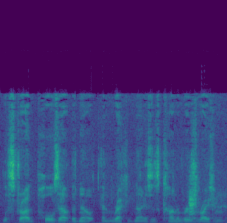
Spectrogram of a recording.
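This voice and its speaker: A man's voice: lowish voice, normal speed. A man giving scripted scene-setting narration for an audio drama, with noise behind him.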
